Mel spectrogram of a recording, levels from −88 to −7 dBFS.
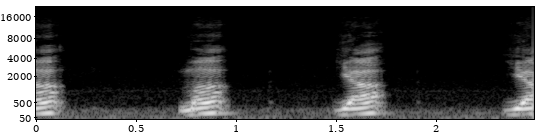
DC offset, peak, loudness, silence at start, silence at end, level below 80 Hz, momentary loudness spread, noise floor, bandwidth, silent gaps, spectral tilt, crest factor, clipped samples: under 0.1%; -6 dBFS; -24 LUFS; 0 s; 0 s; -58 dBFS; 16 LU; -54 dBFS; 9.2 kHz; none; -8 dB/octave; 18 dB; under 0.1%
